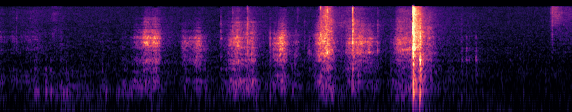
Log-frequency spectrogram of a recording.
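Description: A knife blade slits through plastic wrap.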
